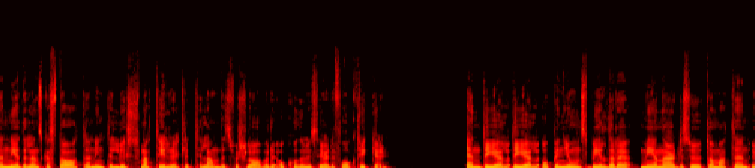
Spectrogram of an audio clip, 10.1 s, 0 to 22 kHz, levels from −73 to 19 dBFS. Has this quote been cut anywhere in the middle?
yes; 3 cuts; at 2.6 s, 4.7 s, 6.8 s

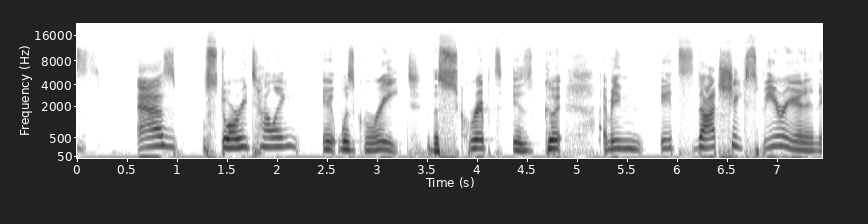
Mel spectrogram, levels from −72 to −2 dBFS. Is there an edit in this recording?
no; 0 cuts

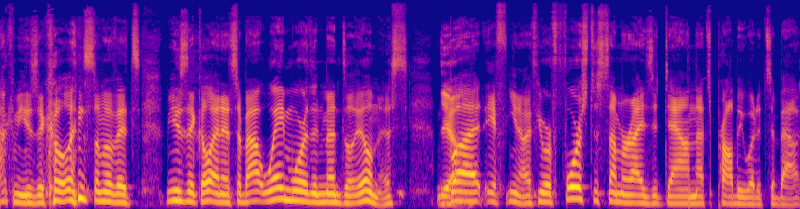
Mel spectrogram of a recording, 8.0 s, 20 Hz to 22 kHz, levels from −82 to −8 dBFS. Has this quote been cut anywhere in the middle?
no; 0 cuts

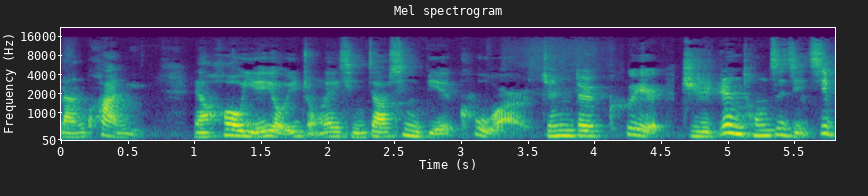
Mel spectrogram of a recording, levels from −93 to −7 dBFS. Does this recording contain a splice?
yes; 1 cut; at 4.6 s

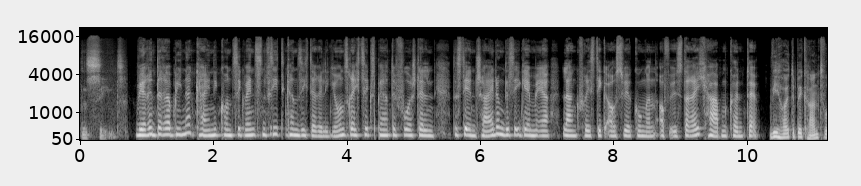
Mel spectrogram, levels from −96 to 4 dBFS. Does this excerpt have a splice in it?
yes; 2 cuts; at 2.8 s, 10.3 s

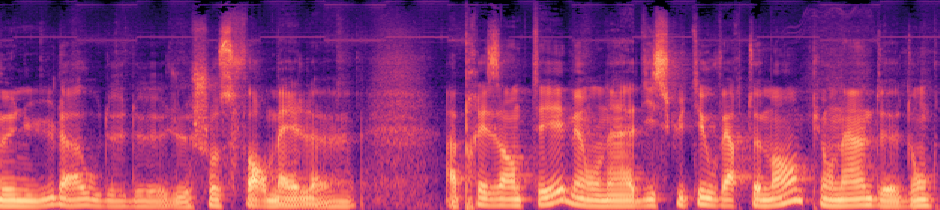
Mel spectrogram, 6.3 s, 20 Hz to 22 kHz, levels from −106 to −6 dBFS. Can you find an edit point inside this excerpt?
no; 0 cuts

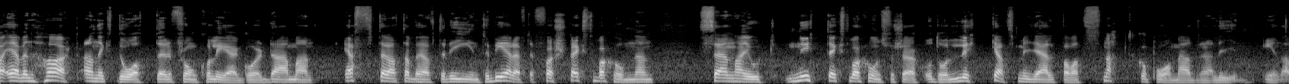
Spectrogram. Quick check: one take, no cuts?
yes; 0 cuts

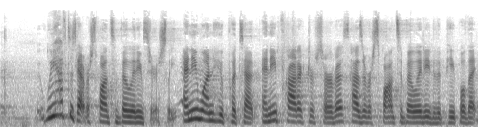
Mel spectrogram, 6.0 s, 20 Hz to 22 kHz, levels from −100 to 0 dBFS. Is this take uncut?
no; 2 cuts; at 0.9 s, 1.8 s

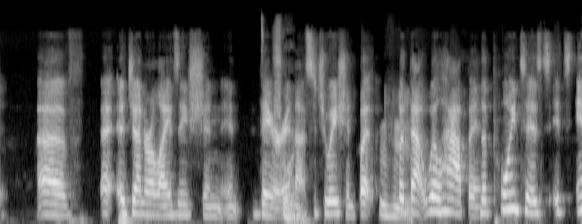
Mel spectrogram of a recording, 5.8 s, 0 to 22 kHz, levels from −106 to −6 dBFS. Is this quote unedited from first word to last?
no; 2 cuts; at 2.5 s, 4.8 s

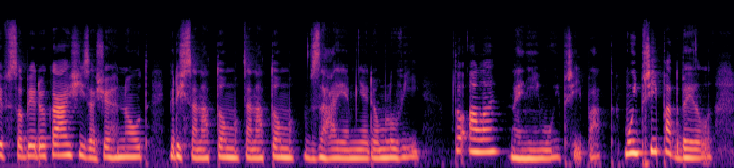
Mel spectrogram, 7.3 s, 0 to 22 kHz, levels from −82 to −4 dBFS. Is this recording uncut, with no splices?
no; 2 cuts; at 2.4 s, 6.2 s

